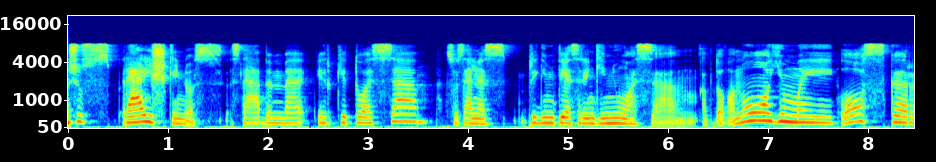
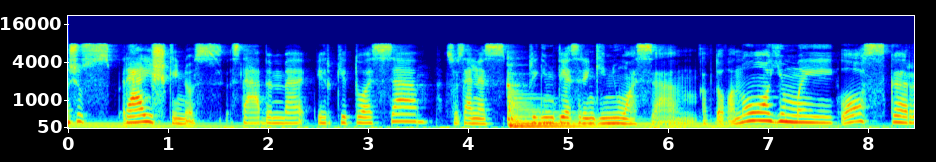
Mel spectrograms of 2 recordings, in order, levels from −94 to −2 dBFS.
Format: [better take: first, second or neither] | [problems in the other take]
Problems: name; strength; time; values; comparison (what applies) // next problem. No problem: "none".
first | background sound (Bowed string instrument); 8 dB below the speech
